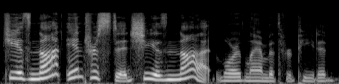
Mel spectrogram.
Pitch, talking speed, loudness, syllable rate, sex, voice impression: 220 Hz, 160 wpm, -17 LUFS, 5.1 syllables/s, female, very feminine, very adult-like, middle-aged, slightly thin, slightly tensed, slightly powerful, slightly bright, hard, clear, fluent, slightly cool, intellectual, refreshing, sincere, calm, slightly friendly, reassuring, unique, elegant, slightly wild, slightly sweet, slightly lively, kind, slightly sharp, slightly modest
